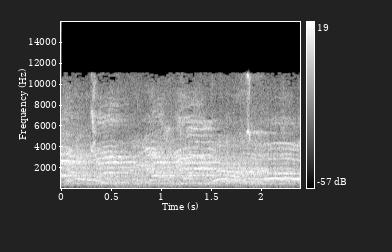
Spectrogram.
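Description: Coaches and spectators shouting during a wrestling bout, their voices echoing in a gymnasium, with a few short knocks from the wrestlers on the mat.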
